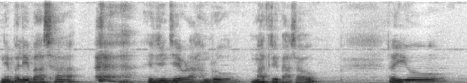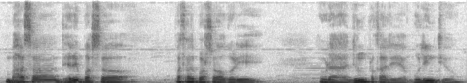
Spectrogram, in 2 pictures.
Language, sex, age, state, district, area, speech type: Nepali, male, 60+, West Bengal, Darjeeling, rural, spontaneous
